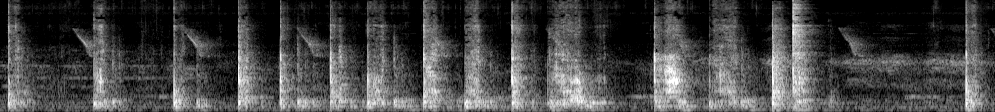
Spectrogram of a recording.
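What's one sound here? A spoon scrapes and knocks against a metal pan while stirring food.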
